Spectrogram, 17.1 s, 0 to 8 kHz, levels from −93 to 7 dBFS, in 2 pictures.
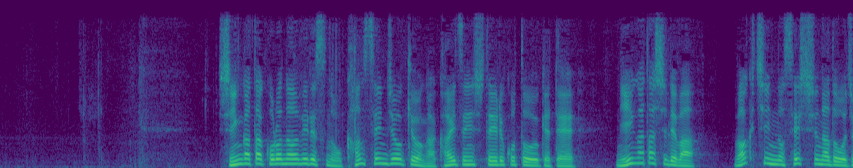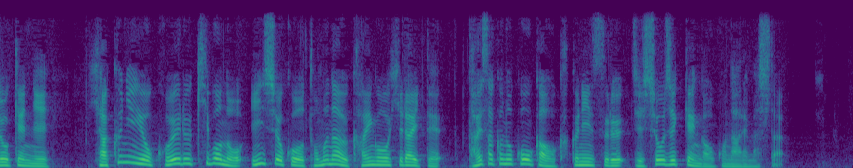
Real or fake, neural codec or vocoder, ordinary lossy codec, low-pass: real; none; none; 7.2 kHz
